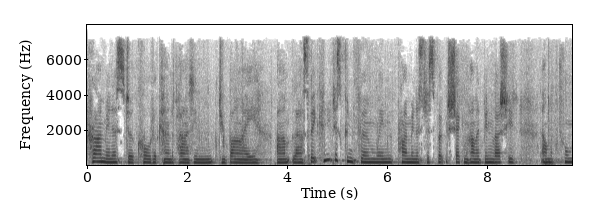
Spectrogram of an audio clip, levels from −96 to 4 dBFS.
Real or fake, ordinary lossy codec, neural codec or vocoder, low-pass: real; MP3, 48 kbps; none; 7.2 kHz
